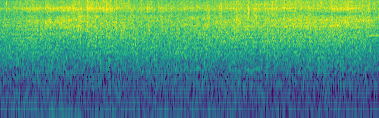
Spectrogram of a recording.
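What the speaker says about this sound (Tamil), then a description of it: "புதுக்கோட்டை, திருமயம், அறந்தாங்கி, ஆவடையார் கோவில் உள்ளிட்ட இடங்களில் மழை கொட்டி தீர்த்தது" Heavy rain pours down steadily in Tamil Nadu towns such as Pudukkottai and Thirumayam, a dense, loud, unbroken hiss of downpour with no voices.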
